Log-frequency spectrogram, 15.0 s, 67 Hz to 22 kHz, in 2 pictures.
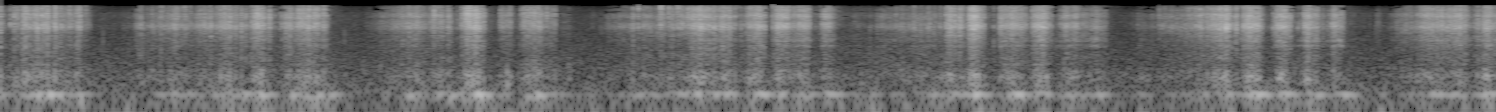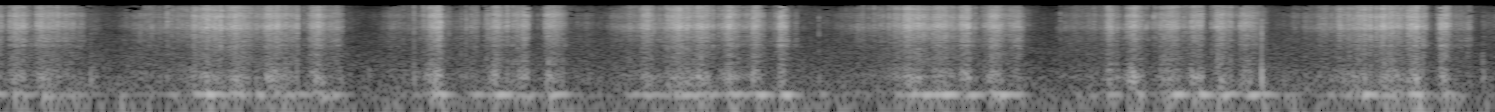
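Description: Fingertips and nails scratch and rub across the dense white synthetic bristle tips of a blue plastic scrub brush. Bursts of bright, hissy bristle scratching swell and fade in uneven strokes over a steady low hum near 164 Hz.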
